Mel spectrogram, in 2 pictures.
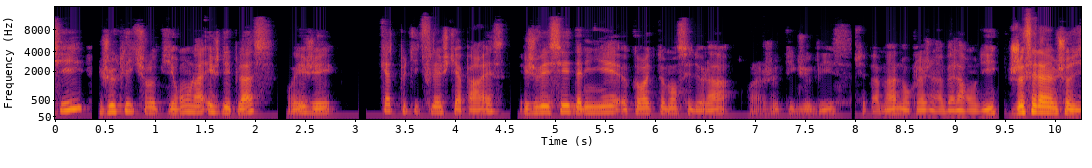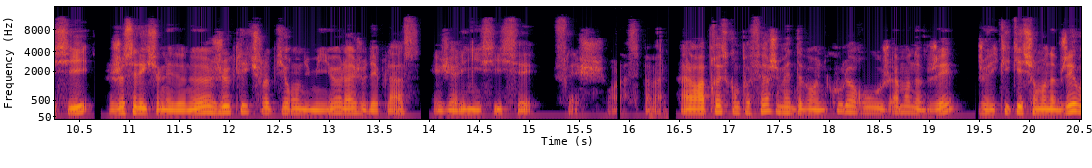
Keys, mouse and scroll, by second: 1.0-5.1 drag, 7.0 click, 9.4-9.8 scroll up 3, 10.3 click, 10.7 click, 12.2-15.4 drag, 16.1 middle click, 16.3 click, 16.3 middle click, 18.8 click, 19.8 click.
